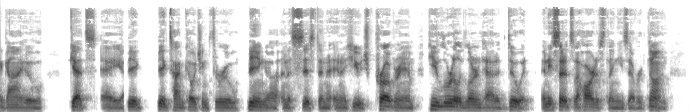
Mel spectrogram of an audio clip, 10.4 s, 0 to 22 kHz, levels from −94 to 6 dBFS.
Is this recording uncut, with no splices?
no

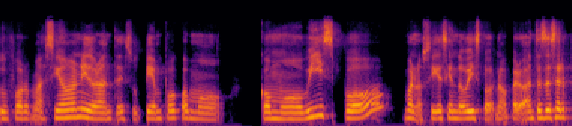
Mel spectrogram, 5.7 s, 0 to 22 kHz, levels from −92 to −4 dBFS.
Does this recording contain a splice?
no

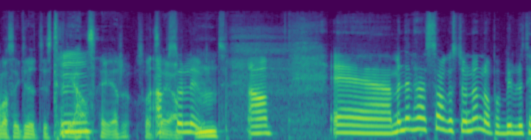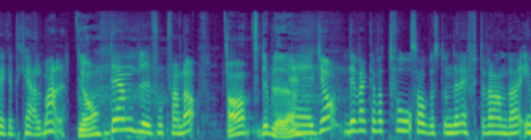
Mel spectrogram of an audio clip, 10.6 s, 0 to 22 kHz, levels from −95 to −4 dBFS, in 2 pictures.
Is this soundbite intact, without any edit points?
no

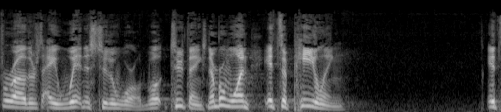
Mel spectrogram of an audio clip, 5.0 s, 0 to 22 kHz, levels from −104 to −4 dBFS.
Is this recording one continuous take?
yes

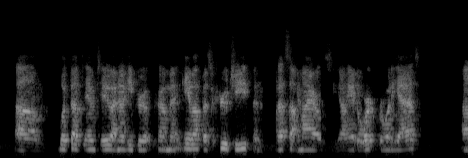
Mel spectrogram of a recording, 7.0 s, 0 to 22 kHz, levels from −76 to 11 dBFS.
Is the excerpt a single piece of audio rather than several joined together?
no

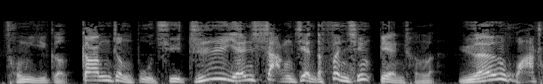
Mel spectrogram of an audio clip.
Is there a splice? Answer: yes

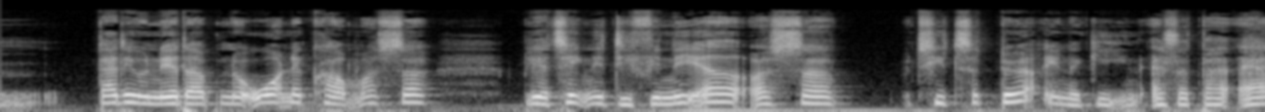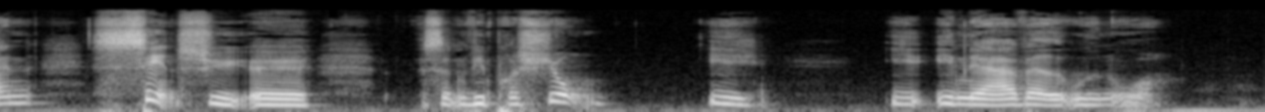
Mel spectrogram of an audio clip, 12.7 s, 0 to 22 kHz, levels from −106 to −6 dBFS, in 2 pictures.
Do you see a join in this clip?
no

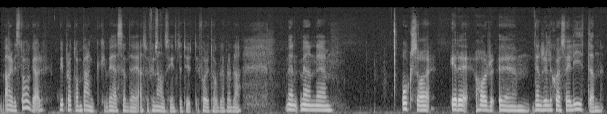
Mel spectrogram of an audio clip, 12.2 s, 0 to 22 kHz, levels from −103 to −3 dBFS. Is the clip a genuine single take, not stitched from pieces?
yes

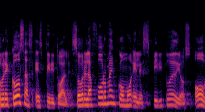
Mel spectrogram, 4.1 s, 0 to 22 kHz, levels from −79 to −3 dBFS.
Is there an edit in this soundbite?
no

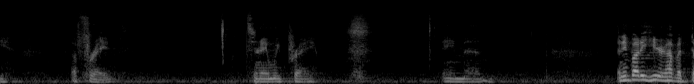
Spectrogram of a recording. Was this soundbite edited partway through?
yes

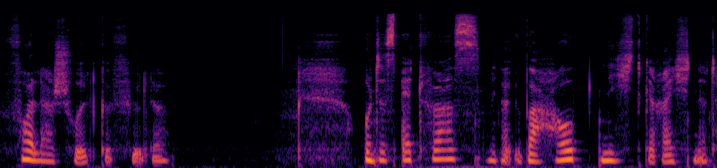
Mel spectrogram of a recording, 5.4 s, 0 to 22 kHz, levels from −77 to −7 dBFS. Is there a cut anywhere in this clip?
yes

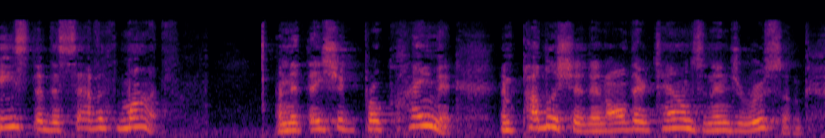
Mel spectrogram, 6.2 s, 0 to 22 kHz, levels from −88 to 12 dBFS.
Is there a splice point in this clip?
no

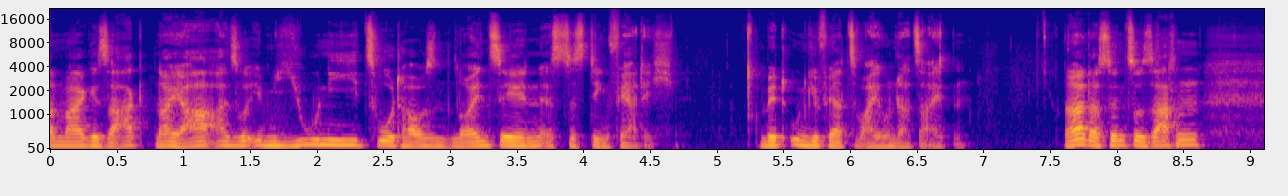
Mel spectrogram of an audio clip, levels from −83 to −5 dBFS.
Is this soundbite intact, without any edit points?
yes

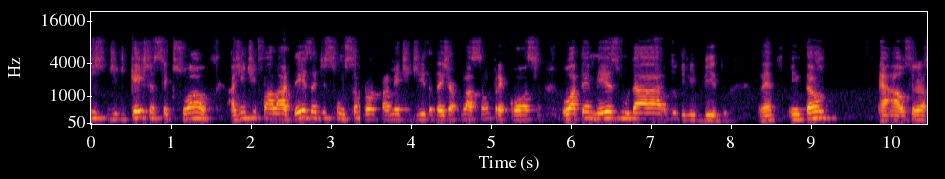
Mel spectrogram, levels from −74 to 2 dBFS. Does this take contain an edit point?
yes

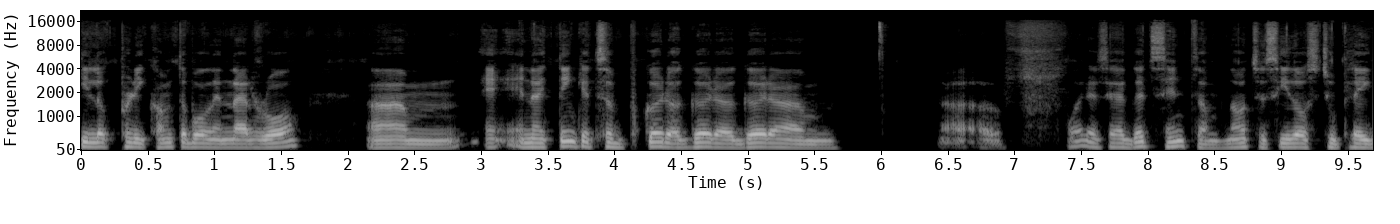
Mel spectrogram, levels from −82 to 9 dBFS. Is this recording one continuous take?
yes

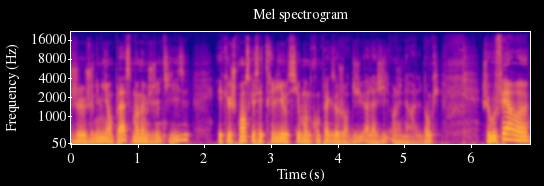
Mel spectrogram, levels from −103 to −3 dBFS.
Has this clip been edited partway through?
no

